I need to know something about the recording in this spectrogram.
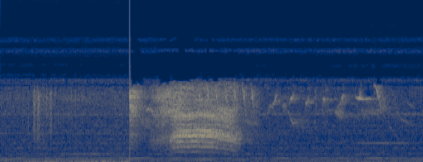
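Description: A click, then a single loud, harsh cawing bird call just under a second long, followed by faint high chirps from small birds.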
